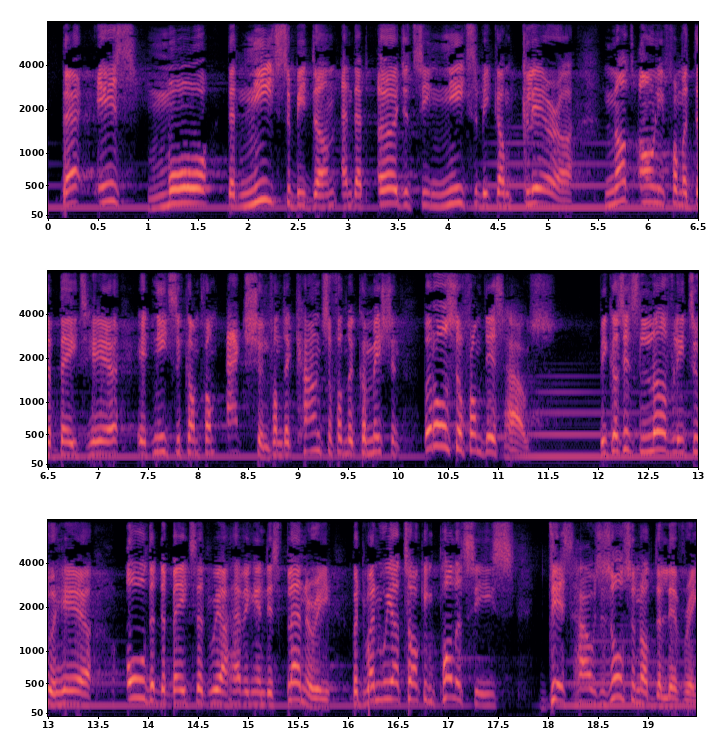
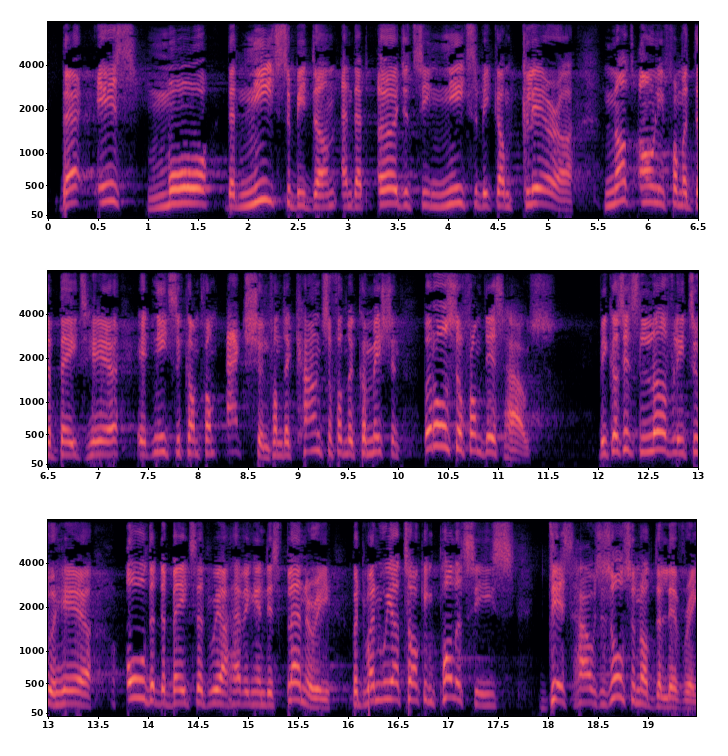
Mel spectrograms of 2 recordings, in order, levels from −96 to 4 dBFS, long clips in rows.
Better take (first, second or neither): second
